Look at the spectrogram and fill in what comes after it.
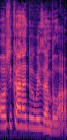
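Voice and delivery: ordinary talk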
